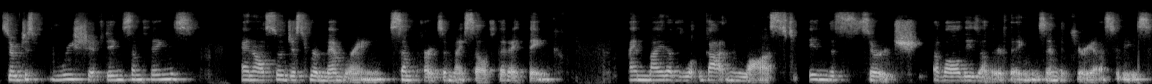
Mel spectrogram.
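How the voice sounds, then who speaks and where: A woman with vocal fry speaks at a moderate pace and medium pitch, keeping her intonation fairly even and her loudness very even. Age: 30s. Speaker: filmmaker. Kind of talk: casual chat.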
